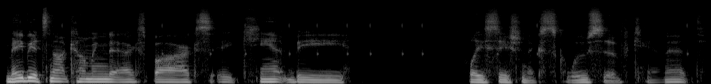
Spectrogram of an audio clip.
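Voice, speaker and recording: His fairly low, mellow voice stays steady and takes its time as he plays a video game. This streamer offers loose, rambling let's play commentary, chatting to himself over the game music.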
